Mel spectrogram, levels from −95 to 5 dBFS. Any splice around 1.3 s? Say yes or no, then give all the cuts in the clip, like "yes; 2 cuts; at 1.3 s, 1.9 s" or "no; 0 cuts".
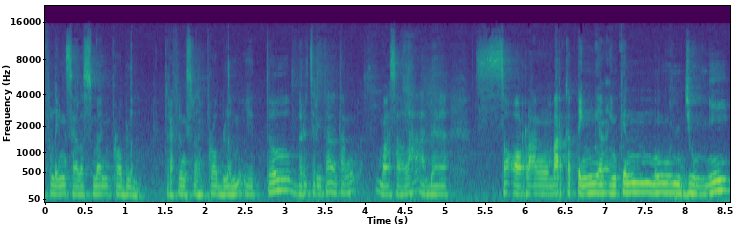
yes; 1 cut; at 1.3 s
